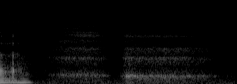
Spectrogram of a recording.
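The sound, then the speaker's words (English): A person yawns in a quiet, drawn-out, breathy voiced exhale that breaks briefly midway and then trails off, after a short louder sound at the very start. “Not gonna edit that yawn out.”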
